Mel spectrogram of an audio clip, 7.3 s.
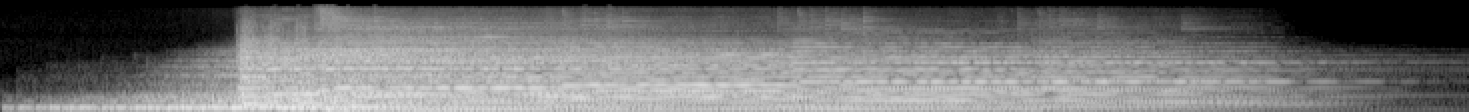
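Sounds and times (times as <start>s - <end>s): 
museum fanfare: 1.2s - 7.0s.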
